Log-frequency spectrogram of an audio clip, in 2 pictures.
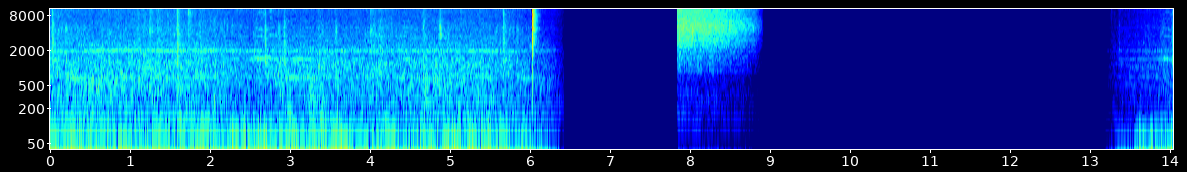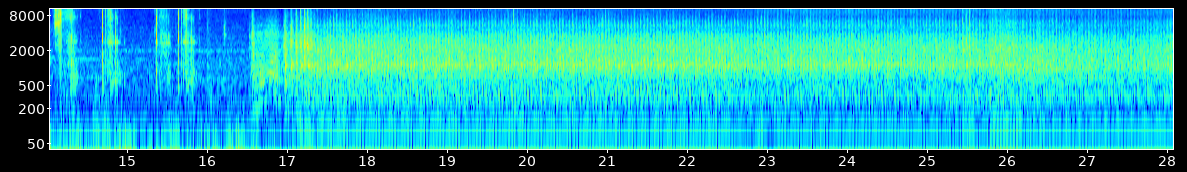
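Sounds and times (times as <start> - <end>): sharp clicks: 14.0 - 16.0
tractor engine starting and idling: 14.0 - 28.0.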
